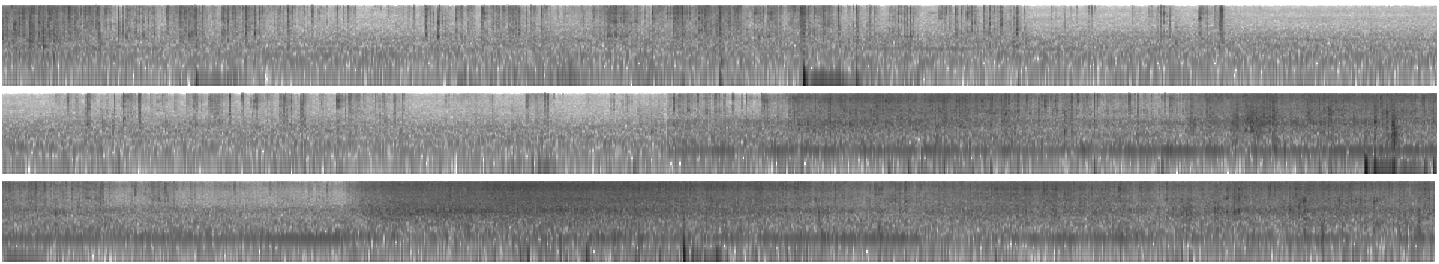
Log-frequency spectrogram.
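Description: Shark Navigator XL upright vacuum running on carpet with a steady motor hum, bits of debris clicking and rattling as they are sucked up. About halfway through, a much louder rushing hiss takes over as it pulls in a thick mix of fine dirt, glitter and confetti, growing louder again a few seconds later.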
